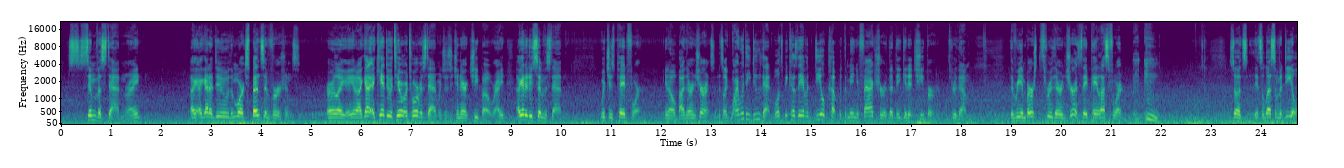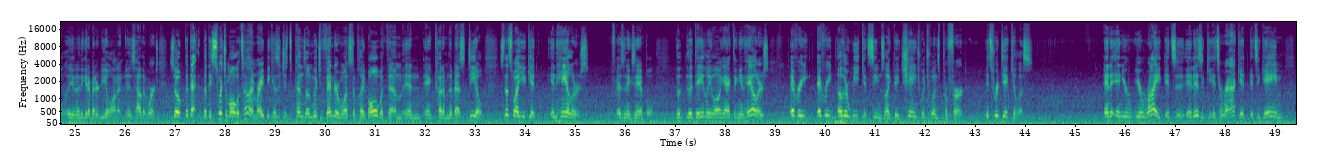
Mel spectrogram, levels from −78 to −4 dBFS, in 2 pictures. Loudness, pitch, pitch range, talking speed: -22 LUFS, 140 Hz, 125-160 Hz, 210 wpm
